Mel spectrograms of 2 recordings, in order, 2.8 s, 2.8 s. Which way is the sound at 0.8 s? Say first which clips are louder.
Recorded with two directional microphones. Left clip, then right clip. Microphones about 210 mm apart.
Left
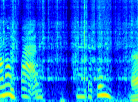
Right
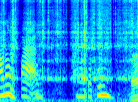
Right 6 dB; 50° right (ahead or behind).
